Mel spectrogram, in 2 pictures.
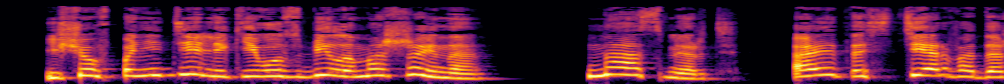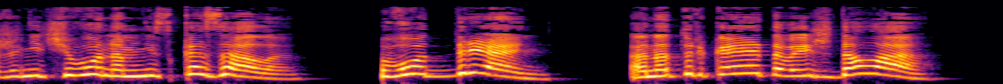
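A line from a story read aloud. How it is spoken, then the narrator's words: Shouting ever louder. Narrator (Russian): Мама кричала все громче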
